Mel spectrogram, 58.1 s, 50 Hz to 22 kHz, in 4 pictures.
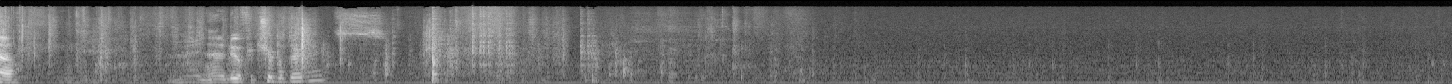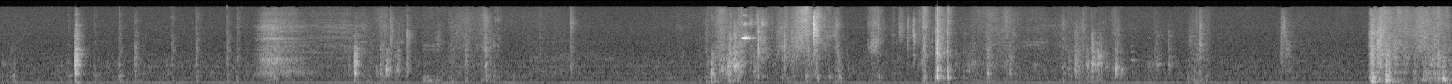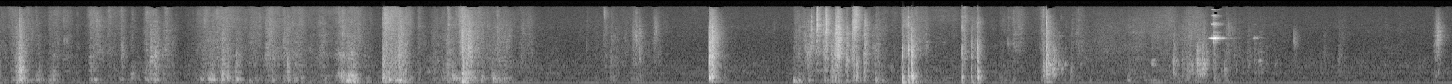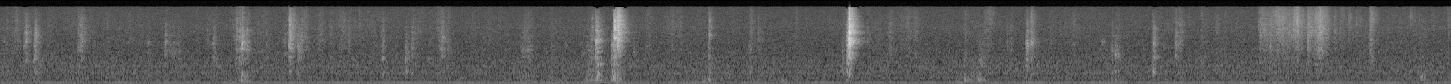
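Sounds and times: papers and cards rustling: 0.0s - 8.2s, 56.1s - 57.4s
steady low hum: 0.0s - 58.0s.

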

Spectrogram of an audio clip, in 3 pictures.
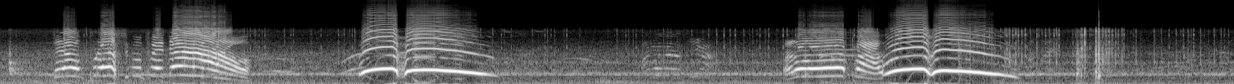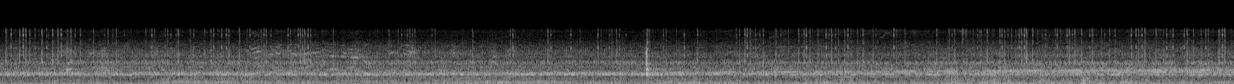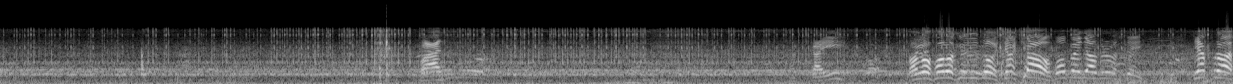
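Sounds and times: bike tyres rolling on asphalt: 0.0s - 37.0s
sharp clicks: 0.0s - 37.0s.

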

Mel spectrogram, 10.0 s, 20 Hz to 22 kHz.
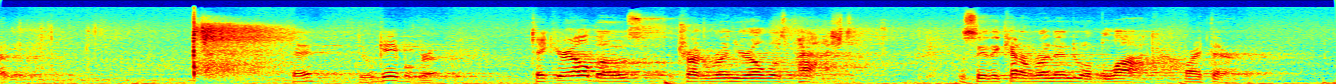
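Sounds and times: hands slapping together: 1.4s - 2.1s.

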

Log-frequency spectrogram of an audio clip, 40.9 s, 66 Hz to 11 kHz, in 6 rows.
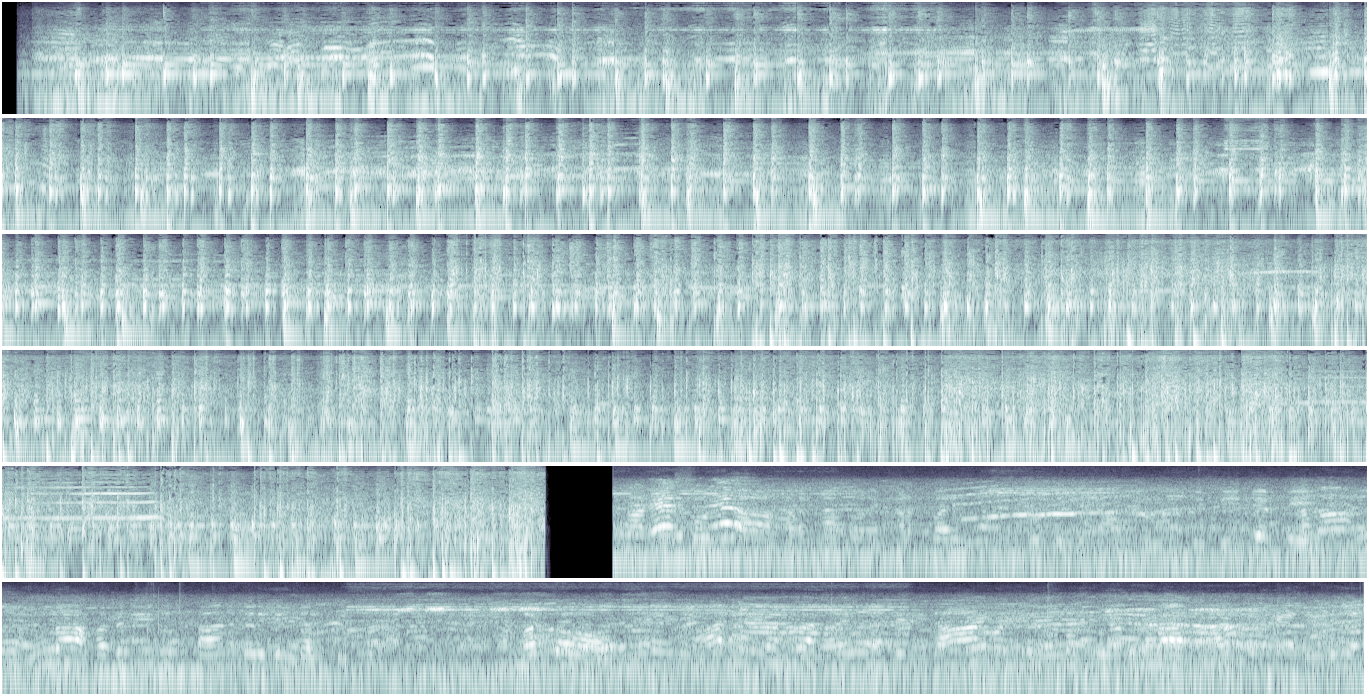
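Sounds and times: fast dense drumming: 0.1s - 30.0s
festive music: 0.1s - 30.0s
voices: 0.2s - 17.1s, 30.4s - 40.9s.

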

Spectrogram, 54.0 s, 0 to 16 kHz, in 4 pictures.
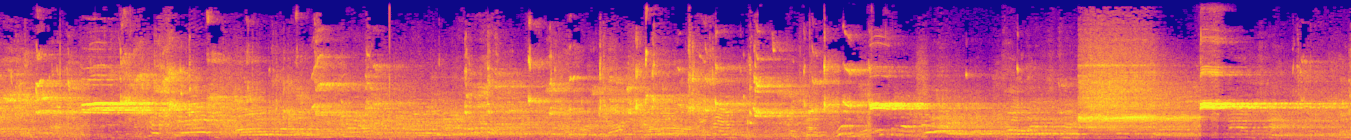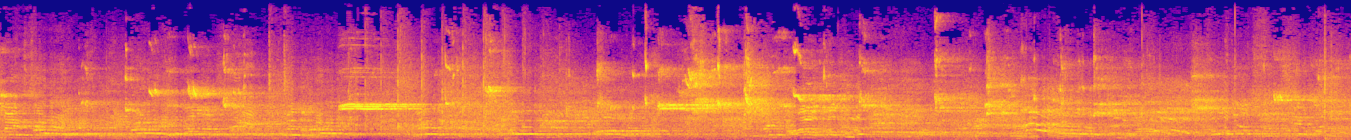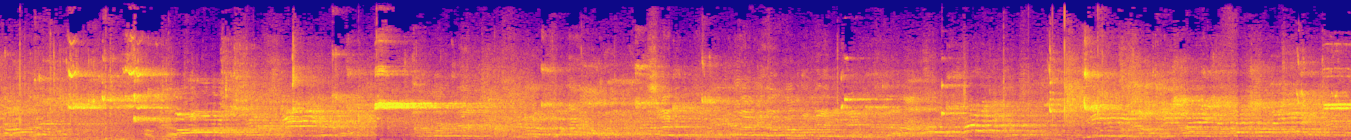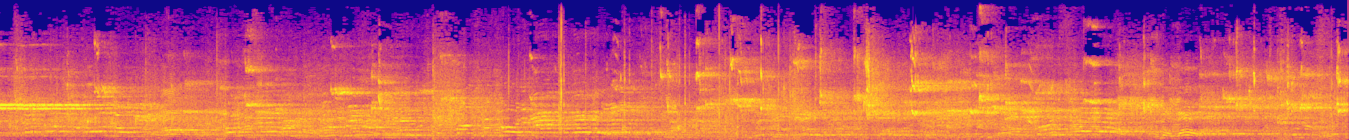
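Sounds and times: people calling out and talking: 0.0s - 54.0s.

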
